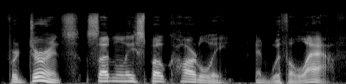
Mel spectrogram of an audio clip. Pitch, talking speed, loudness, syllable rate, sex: 110 Hz, 155 wpm, -19 LUFS, 5.2 syllables/s, male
